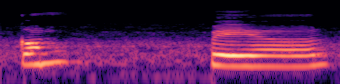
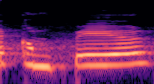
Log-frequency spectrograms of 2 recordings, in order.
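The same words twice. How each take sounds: First: "compare" slow, with "pair" loud and long; "compare" with the second syllable stretched and louder; stress on PARE. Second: Said in the usual way. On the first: Shown as a demonstration. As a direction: lean hard on "pair" in "compare". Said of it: "pair पे हमने इस ज़्यादा, उच्चारण पे ज़्यादा जोर दिया है". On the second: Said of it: "कम पे शॉर्ट सिलेबल है".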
